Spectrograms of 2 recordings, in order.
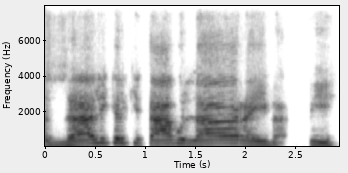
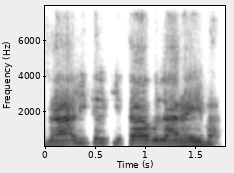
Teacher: کی آیت شروع میں ہے کہ ذالک الکتاب لا ریب فیہ, لا فتح کے ساتھ اور الف مدہ کے ساتھ 2 سیکنڈ تک آپ نے 2 حرکات کے مطابق آپ نے اس کو پڑھنا ہے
